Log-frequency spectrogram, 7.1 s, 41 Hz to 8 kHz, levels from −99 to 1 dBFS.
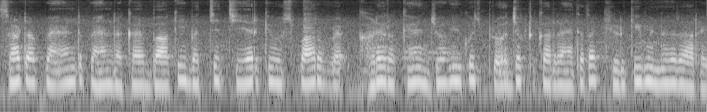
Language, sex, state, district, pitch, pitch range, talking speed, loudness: Hindi, male, Uttar Pradesh, Varanasi, 160 Hz, 145-175 Hz, 235 wpm, -19 LUFS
